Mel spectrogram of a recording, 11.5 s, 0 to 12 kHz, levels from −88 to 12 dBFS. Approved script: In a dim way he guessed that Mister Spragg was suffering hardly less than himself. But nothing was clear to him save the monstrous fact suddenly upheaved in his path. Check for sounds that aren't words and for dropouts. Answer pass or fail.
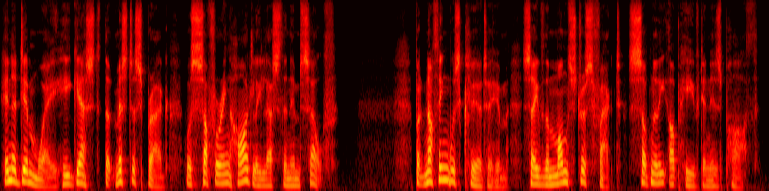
pass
